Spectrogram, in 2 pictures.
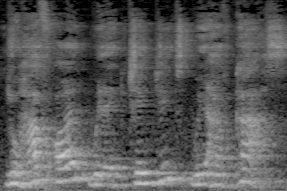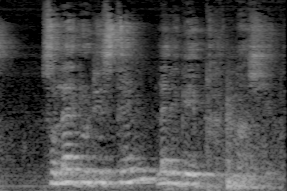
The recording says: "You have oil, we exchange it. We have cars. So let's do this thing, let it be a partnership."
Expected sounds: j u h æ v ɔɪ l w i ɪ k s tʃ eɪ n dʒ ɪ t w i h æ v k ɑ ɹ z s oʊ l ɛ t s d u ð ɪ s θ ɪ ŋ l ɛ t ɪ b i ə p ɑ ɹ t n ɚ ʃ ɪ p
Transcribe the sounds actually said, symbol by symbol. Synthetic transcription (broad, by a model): j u h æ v ɔɪ l w i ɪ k tʃ eɪ n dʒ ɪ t w i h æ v k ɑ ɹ s oʊ l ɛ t d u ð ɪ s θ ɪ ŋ l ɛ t ɪ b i p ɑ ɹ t n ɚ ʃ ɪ p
